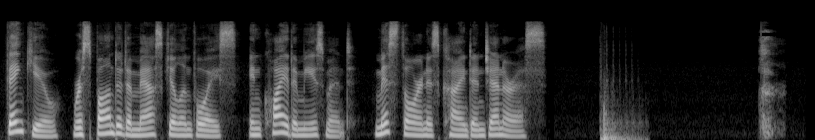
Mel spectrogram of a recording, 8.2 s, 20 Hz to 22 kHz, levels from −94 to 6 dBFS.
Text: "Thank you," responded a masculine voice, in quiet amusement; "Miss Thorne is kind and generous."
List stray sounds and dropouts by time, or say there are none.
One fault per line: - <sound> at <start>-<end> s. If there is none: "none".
- thud at 6.0-6.5 s
- sneeze at 7.6-7.9 s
